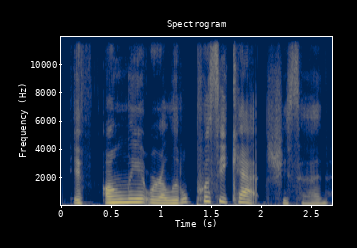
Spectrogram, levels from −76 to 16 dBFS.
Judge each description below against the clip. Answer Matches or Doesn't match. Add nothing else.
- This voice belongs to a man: Doesn't match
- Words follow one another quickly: Matches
